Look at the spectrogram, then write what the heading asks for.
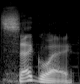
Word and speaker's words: segue: I always saw this word, but never knew how to pronounce it. But segue, I'm pretty sure, correct me if I'm wrong, is actually S-E-G-U-E. Doesn't make any sense at all, but I think that's right.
